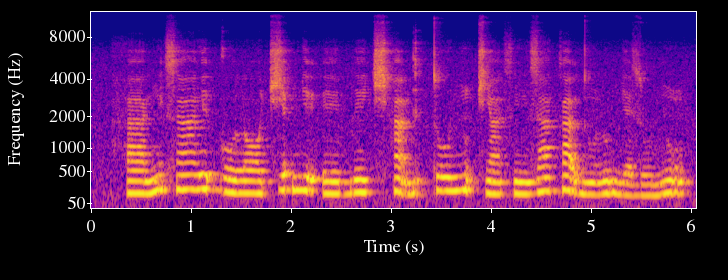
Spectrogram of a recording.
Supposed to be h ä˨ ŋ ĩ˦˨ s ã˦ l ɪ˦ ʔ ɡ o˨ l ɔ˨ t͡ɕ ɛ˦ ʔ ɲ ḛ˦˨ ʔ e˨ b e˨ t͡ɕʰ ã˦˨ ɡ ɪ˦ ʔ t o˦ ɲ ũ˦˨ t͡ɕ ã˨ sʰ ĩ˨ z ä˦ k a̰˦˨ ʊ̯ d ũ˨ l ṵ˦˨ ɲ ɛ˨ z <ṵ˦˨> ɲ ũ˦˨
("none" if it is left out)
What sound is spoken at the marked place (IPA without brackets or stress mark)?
u˨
